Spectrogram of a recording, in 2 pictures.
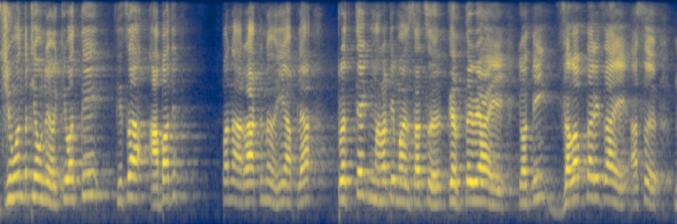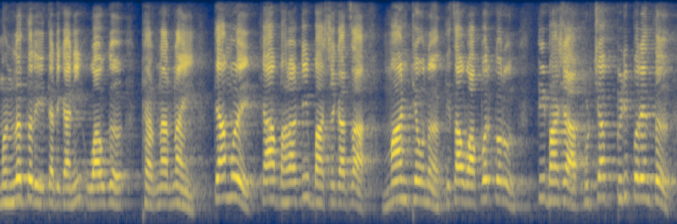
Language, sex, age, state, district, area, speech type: Marathi, male, 30-45, Maharashtra, Satara, urban, spontaneous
